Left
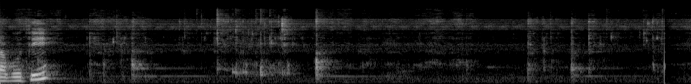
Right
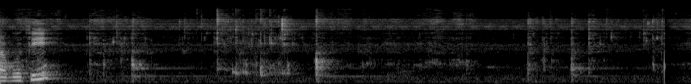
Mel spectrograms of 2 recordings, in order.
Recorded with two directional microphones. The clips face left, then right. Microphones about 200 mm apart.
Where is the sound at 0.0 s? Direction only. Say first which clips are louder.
Left 5 dB; 50° left (ahead or behind).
